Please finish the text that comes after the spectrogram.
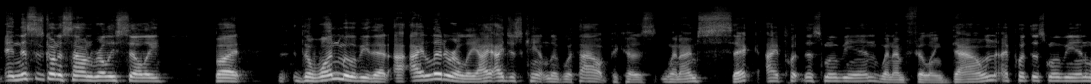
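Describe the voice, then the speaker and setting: A man chatting casually as an interview guest, rambling and halting, often backtracking and repeating himself, with emphatic interjections. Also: on the high side, no room sound. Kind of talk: casual chat.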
